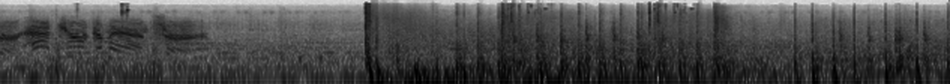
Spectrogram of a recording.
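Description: Mortar fire in the video game Broken Arrow, a sudden loud burst followed by rapid, dense firing and rumbling blasts. A voice is heard just before the firing begins.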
